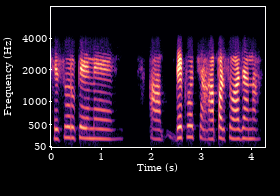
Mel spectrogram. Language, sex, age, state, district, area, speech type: Hindi, female, 45-60, Uttar Pradesh, Sitapur, rural, conversation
